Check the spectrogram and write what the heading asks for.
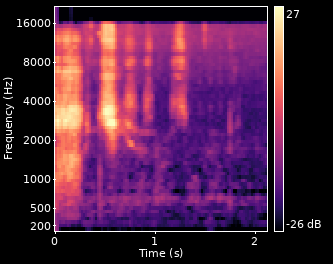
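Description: A loud, harsh, noisy sound from the played-back video cuts off suddenly a quarter of a second in. A short falling blip follows, then faint whispering.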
